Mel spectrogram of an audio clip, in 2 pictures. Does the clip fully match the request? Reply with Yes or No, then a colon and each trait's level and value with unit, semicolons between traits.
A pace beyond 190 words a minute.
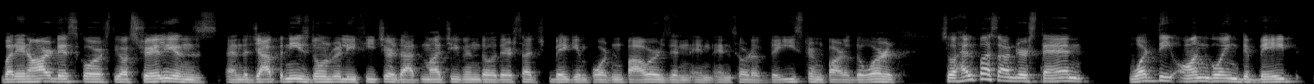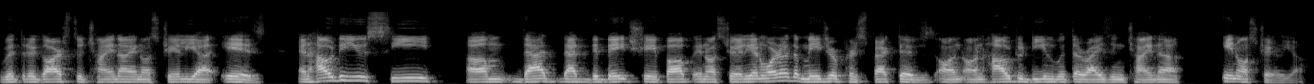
No: average, 175 wpm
